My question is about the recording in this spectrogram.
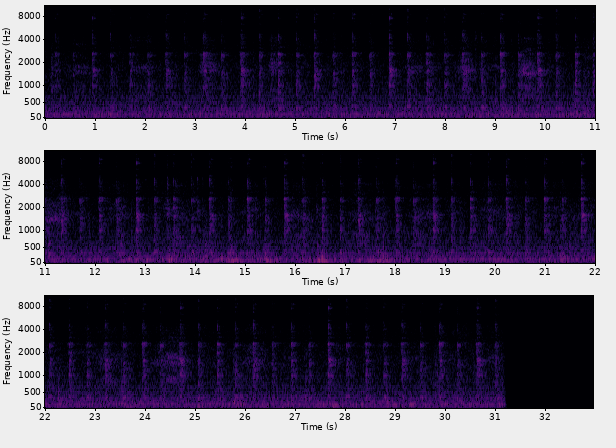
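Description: Steady, quiet ticking, evenly spaced clicks repeating several times a second throughout.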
